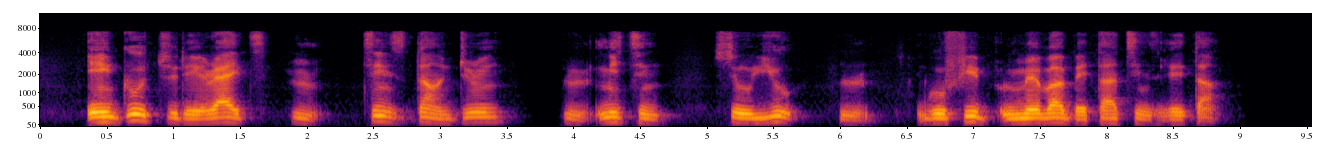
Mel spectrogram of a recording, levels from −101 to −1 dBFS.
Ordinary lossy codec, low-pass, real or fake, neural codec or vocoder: none; 7.2 kHz; fake; codec, 16 kHz, 2 kbps, FunCodec, trained on Chinese and English, 25 frames a second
